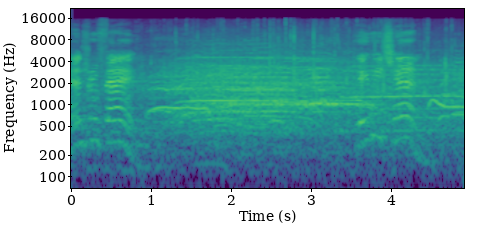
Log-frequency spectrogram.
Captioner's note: crowd cheering and applauding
